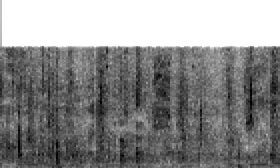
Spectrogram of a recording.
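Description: Footsteps of people running on a hard path, a quick irregular patter of steps.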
